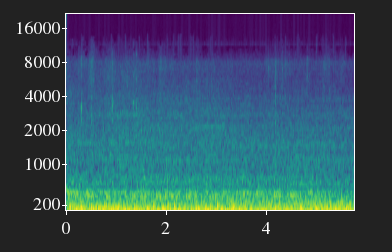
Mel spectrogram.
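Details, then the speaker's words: Honda car cruising: deep constant droning rumble under road noise, like a muffled scooter silencer, rising with speed and fading when slowing; felt to come from the front right; worn wheel bearing. "कभी-कभी जब तेज चलती ऐसा भी होता है कि scooter के silencer से आवाज आती लगभग उस टाइप की दबी हुई आवाज में"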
